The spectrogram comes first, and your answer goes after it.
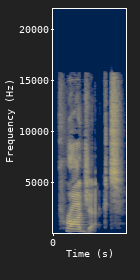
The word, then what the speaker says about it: project: so one number one project project okay if you said first syllable you'd be correct project that's the way I said it now if I said project that would be second syllable stress and that's considered a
